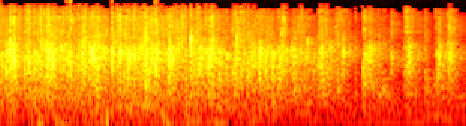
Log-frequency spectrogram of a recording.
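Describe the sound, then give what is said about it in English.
An audience applauds steadily, a dense wash of many hands clapping at once, loud and sustained throughout with no voices standing out. “And let's give John one more big round of applause.”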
